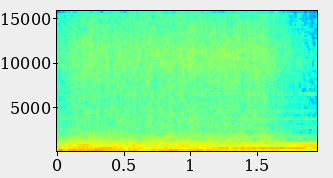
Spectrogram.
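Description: Honeybees from a Skagit Valley beekeeper's hives buzzing in summer, a steady, dense droning hum that fills the whole stretch without pause, close and moderately loud.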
